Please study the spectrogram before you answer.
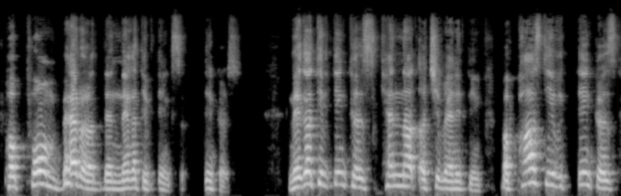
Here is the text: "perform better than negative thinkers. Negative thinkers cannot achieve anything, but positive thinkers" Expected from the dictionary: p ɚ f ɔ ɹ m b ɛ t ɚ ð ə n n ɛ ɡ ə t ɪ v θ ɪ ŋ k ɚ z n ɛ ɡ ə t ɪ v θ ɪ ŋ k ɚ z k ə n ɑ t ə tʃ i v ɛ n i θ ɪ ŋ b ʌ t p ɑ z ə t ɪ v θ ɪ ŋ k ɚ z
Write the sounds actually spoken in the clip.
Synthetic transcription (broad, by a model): p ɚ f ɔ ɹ m b ɛ t ɚ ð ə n n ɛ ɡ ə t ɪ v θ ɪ ŋ k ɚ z n ɛ ɡ ə t ɪ v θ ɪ ŋ k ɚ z k ə n ɑ t ə tʃ i v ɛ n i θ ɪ ŋ b ʌ t p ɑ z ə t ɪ v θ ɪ ŋ k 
